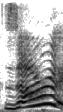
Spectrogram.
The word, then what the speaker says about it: Zara: So if you've ever been shopping at the mall, and there's a certain store that starts with it rhymes with Sarah. Honestly, you can just say it. Okay, Zara is terrible.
